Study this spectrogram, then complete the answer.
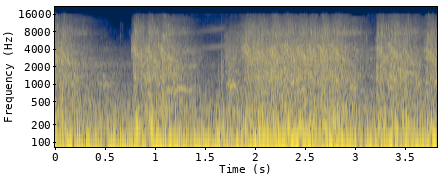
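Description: Plasma explosions burst and fizz.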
